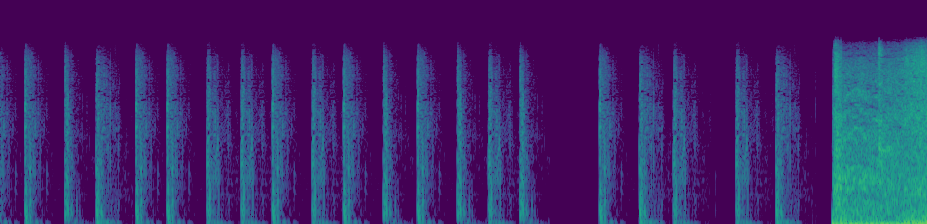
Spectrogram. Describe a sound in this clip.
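Footsteps thud quickly on a dirt road.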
